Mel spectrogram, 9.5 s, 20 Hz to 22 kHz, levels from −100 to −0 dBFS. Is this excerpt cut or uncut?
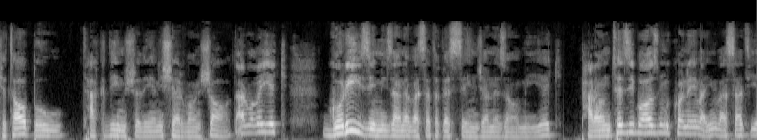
uncut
